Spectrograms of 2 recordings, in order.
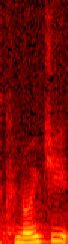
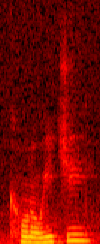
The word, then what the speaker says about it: kunoichi: I always thought it was Kunoichi, but it's Konoichi, meaning it's a female ninja.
